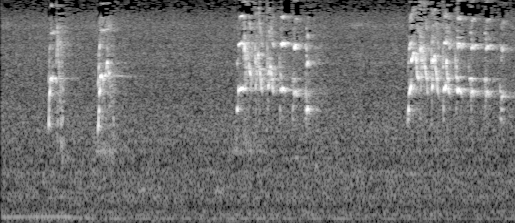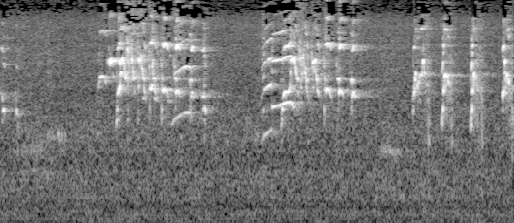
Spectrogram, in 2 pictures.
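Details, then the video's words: Female bald eagle calling in bursts of high, thin, chittering notes, each burst a quick run of about five to eight piping squeaks, repeated every one to two seconds over faint low background hum. "a Bald Eagle showing off her vocalization!"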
